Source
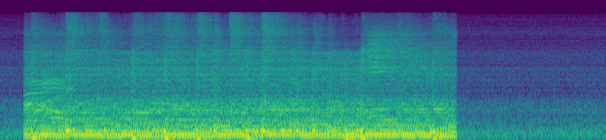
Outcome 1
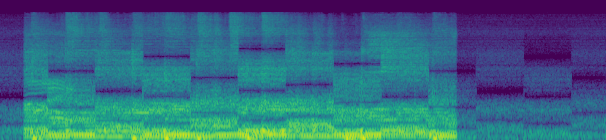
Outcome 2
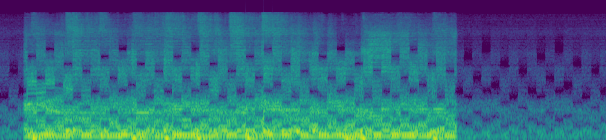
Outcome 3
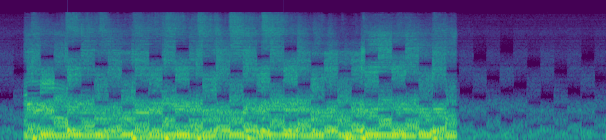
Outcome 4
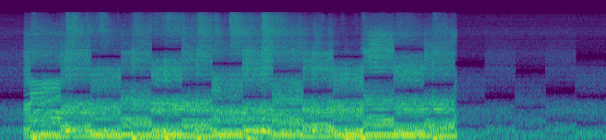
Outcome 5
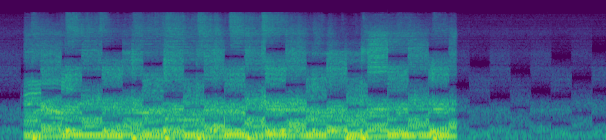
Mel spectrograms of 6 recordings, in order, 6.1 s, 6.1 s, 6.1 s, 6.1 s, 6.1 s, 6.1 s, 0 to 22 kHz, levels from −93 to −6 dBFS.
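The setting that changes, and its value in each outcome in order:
stepped phaser, rate: 2.1 Hz, 11 Hz, 7.4 Hz, 3.3 Hz, 4.9 Hz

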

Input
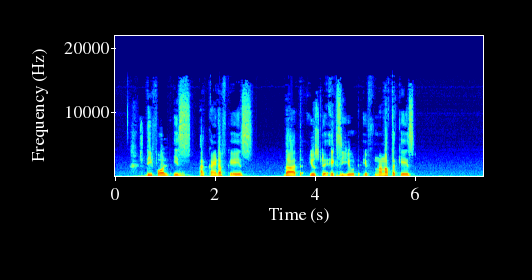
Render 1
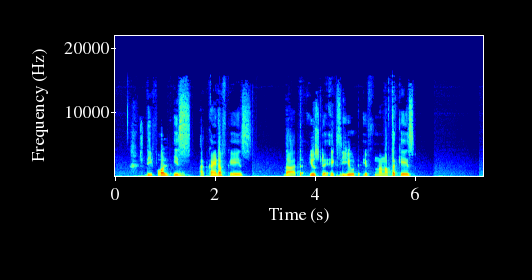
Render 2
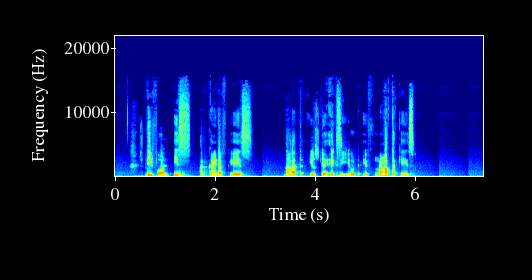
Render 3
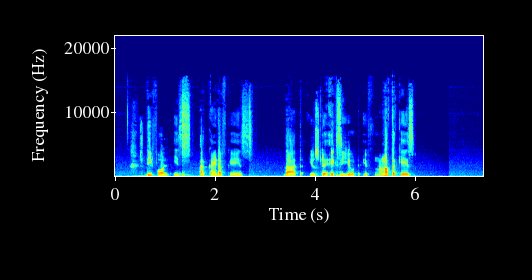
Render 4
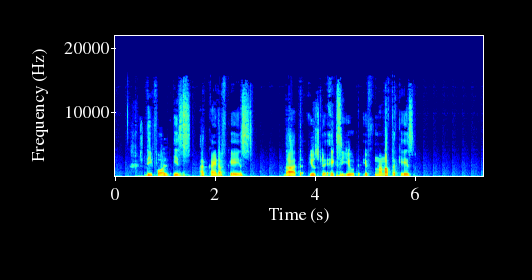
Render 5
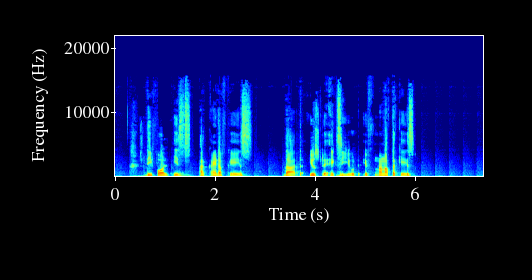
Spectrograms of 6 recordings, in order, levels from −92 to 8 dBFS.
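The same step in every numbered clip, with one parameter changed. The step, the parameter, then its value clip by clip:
tremolo, rate: 1.1 Hz, 1.7 Hz, 0.75 Hz, 5.2 Hz, 3.6 Hz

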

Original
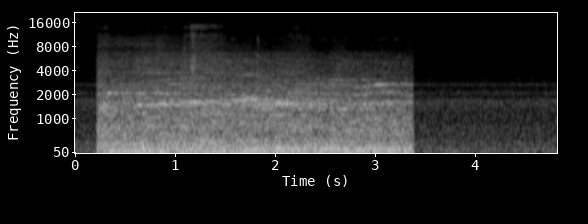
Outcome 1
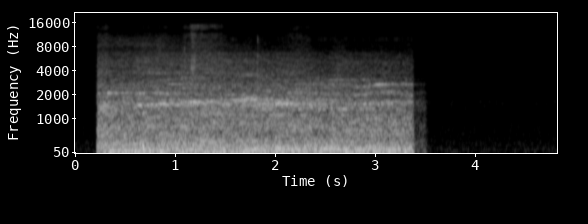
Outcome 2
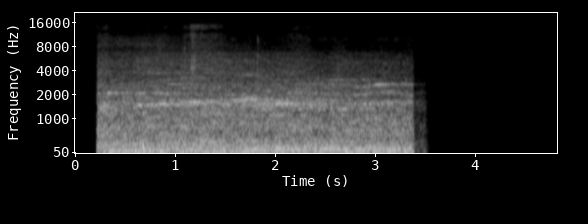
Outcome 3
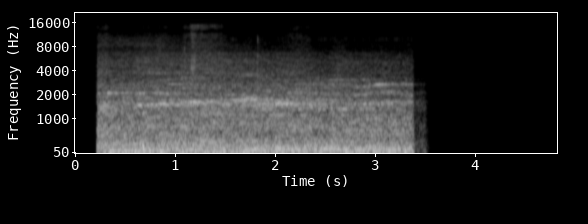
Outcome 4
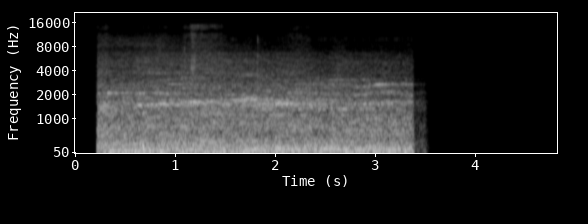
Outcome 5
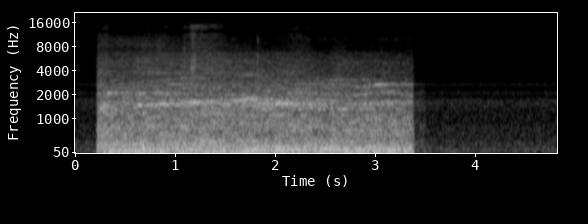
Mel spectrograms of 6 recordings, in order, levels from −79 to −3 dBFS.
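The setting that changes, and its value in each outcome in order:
gate, range: -20 dB, -35 dB, -48 dB, -60 dB, -6 dB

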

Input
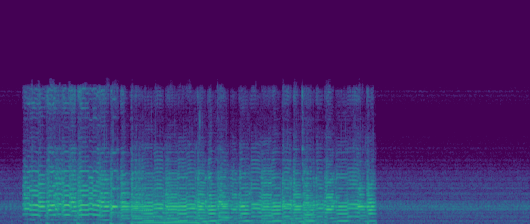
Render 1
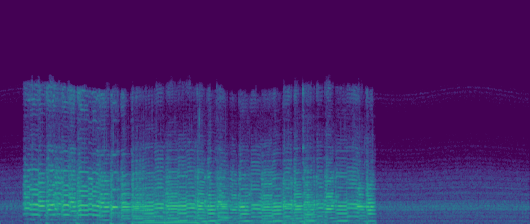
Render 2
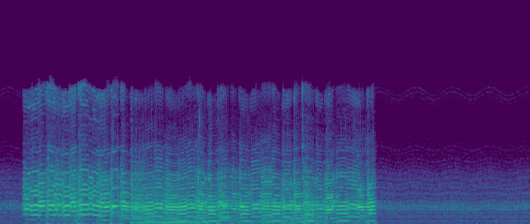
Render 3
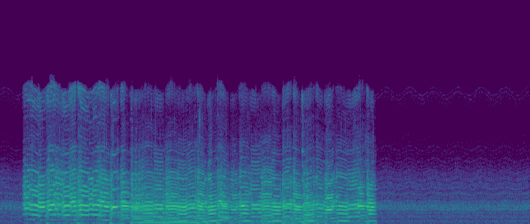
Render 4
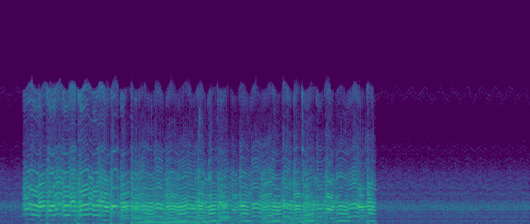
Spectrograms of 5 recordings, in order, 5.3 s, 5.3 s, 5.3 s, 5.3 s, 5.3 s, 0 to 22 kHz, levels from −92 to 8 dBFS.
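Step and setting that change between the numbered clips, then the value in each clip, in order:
vibrato, rate: 0.69 Hz, 2.7 Hz, 4.2 Hz, 7.1 Hz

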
